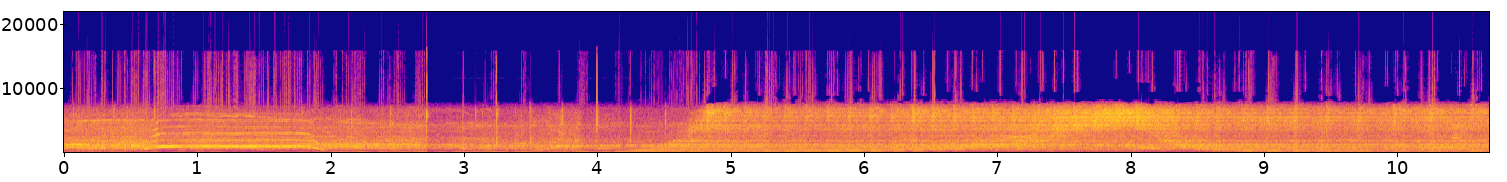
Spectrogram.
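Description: Loud electronic dance music over a concert PA with a heavy bass beat, and a crowd cheering. The bass cuts out about six seconds in under a rising sweep and comes back near the end.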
